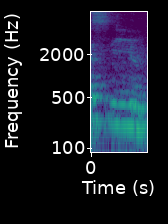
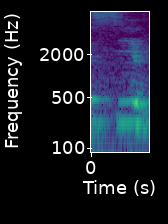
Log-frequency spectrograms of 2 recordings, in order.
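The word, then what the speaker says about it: she'll: ठीक है, इसे क्या कहेंगे, प्रोनाउंसिएशन कैसे प्रोनाउंसिएशन, सील कहेंगे, इसे सील कहेंगे। एस एच आई कॉमा लगा के डबल एल, इसे सील कहेंगे कंट्रैक्शन वर्ड में।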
